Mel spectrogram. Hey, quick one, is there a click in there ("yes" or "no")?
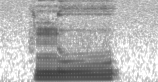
no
